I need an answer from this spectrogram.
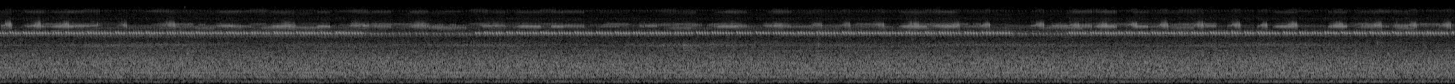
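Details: Night-time forest crickets calling together, a constant shrill tone underneath rapid rhythmic chirps higher up, the tone briefly breaking off and resuming; an even, uninterrupted insect chorus.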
